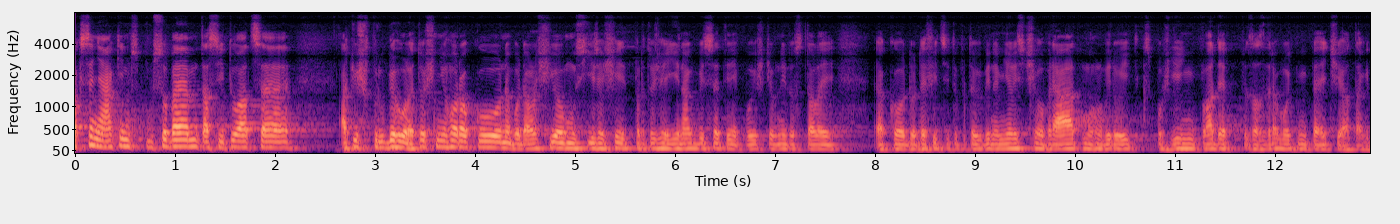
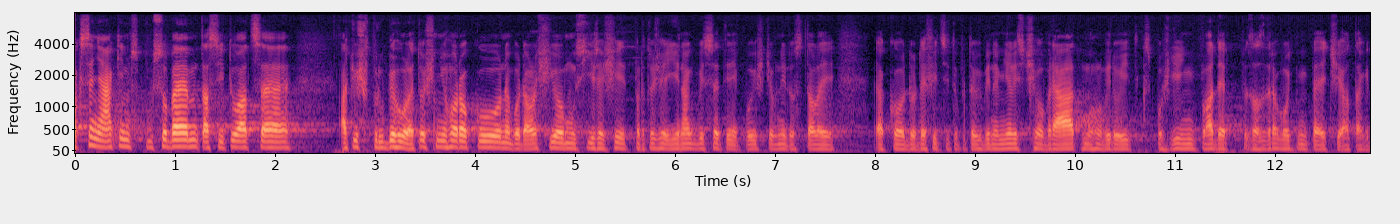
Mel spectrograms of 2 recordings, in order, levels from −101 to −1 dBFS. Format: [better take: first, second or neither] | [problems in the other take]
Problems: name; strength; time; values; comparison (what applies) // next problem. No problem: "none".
second | room echo; dies away in 0.4 s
